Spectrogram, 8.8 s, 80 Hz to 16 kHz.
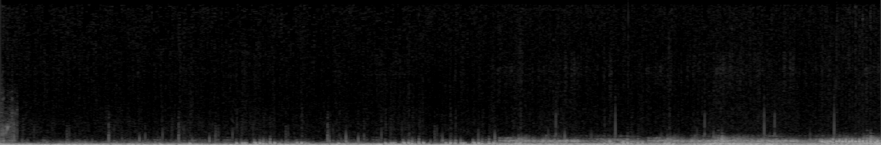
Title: stomach growling 5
